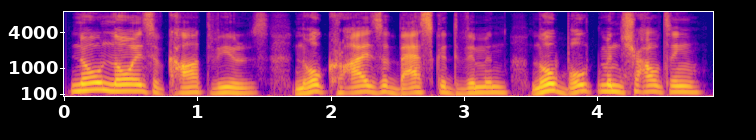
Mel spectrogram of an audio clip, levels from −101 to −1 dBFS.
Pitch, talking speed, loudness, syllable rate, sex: 150 Hz, 160 wpm, -17 LUFS, 4.1 syllables/s, male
